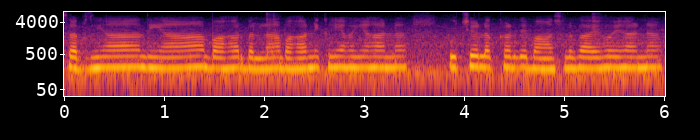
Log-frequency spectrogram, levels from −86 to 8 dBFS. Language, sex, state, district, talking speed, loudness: Punjabi, female, Punjab, Fazilka, 150 wpm, -14 LUFS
